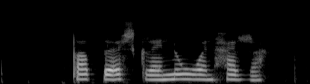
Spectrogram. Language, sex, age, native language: Icelandic, female, 8, Icelandic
